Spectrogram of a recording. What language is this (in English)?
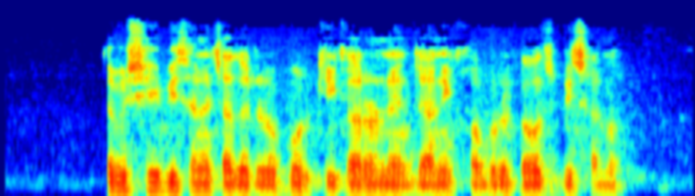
Bangla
